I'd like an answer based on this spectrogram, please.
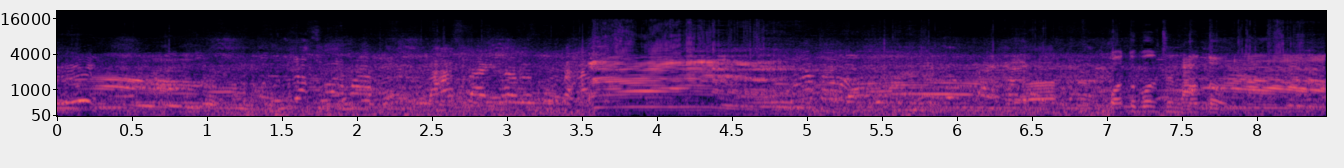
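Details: A Sahiwal bull calf at Raniganj market in Dinajpur, 29 August 2024, bellows one strong, rich, harmonic moo about halfway through. Other cattle low faintly around it amid dense crowd talk.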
